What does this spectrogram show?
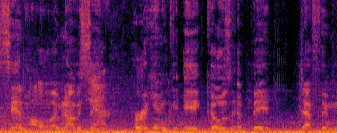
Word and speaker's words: Hurricane: hurricane so basic and it's hurricane not hurricane just you know again it's just how it's pronounced and so what we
